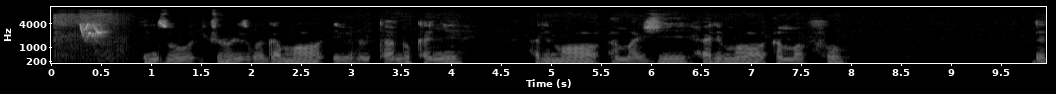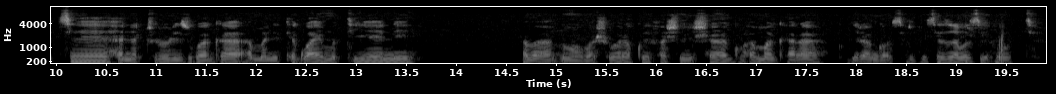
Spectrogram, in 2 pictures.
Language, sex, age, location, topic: Kinyarwanda, male, 50+, Musanze, finance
